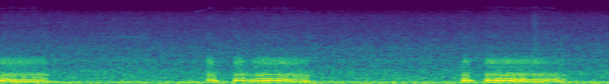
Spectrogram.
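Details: Sleeping domestic cat named Kurobe snores in a human-like way, giving rough, buzzy snores with stacked harmonics, one every two to three seconds, above a constant low-pitched background hum.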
